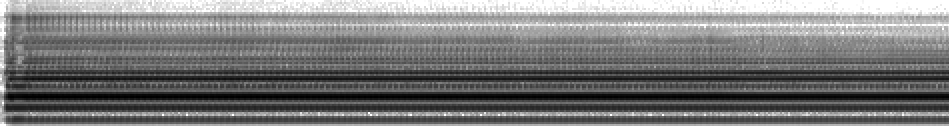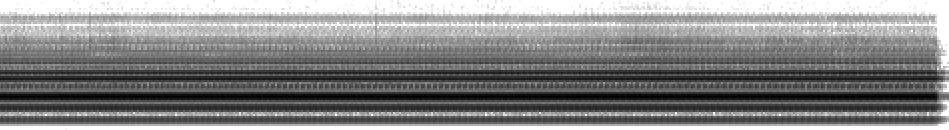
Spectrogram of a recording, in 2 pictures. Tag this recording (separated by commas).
Music, Wind instrument, Musical instrument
